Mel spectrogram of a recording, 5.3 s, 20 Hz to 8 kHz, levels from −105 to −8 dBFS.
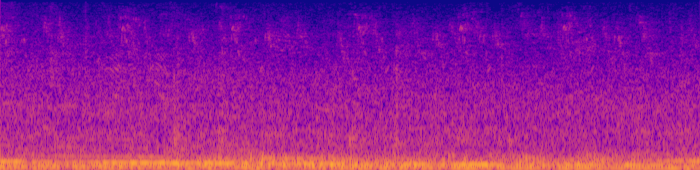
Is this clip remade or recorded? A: recorded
